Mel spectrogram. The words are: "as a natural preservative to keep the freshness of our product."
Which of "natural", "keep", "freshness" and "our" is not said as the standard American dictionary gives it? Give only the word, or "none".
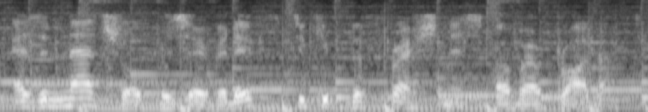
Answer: none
